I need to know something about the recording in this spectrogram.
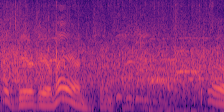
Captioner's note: mumbling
